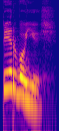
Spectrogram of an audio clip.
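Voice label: "первойысь", Komi, female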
